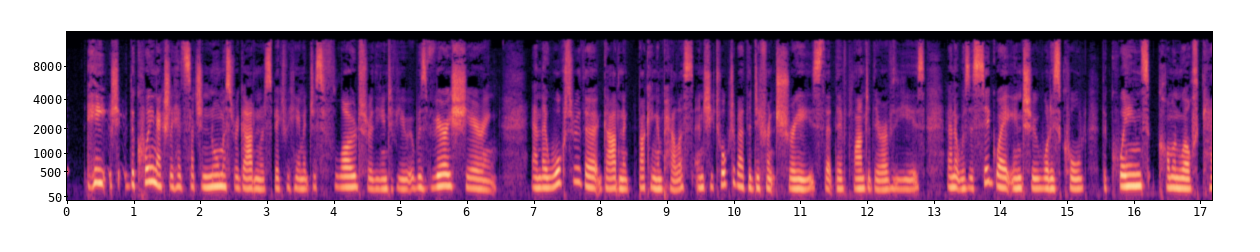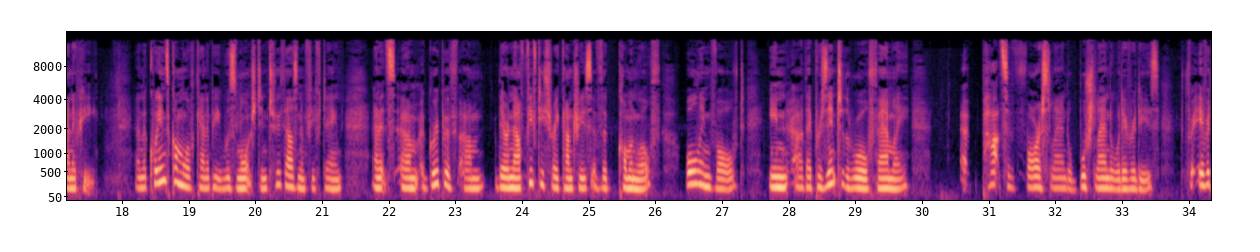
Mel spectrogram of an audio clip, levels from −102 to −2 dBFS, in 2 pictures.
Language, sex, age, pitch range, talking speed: English, female, 40-59, 180-215 Hz, 175 wpm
